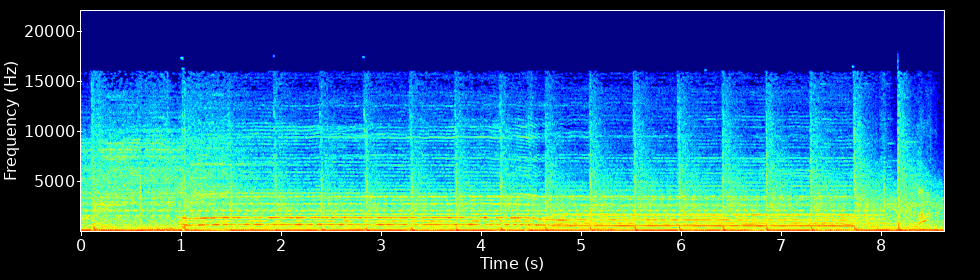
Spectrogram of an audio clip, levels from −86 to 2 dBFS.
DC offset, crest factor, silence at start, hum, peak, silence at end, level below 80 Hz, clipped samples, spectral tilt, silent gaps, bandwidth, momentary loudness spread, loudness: under 0.1%; 10 dB; 0 s; none; -6 dBFS; 0 s; -26 dBFS; under 0.1%; -5.5 dB/octave; none; 16 kHz; 1 LU; -17 LUFS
